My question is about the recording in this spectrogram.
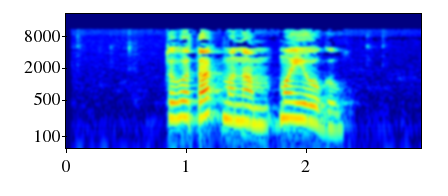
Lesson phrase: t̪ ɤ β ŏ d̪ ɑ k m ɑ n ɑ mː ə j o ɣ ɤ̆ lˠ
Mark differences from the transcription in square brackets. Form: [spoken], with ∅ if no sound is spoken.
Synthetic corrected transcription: t̪ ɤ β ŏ [t̪] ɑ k m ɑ n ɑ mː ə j o ɣ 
